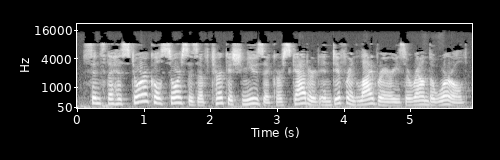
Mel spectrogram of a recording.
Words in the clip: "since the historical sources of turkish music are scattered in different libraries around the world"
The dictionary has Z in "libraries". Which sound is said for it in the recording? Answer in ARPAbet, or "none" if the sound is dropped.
Z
